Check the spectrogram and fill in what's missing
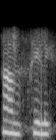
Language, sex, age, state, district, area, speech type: Kannada, female, 18-30, Karnataka, Davanagere, rural, conversation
